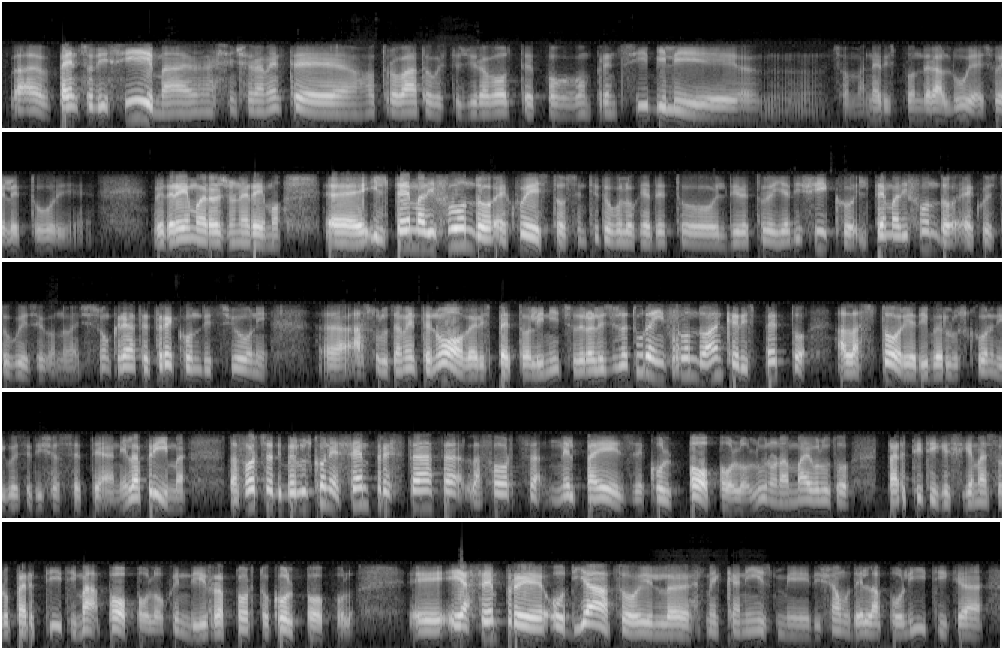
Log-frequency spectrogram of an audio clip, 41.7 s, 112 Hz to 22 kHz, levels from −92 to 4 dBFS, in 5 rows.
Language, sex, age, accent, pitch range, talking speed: Italian, male, 40-59, native, 110-170 Hz, 165 wpm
